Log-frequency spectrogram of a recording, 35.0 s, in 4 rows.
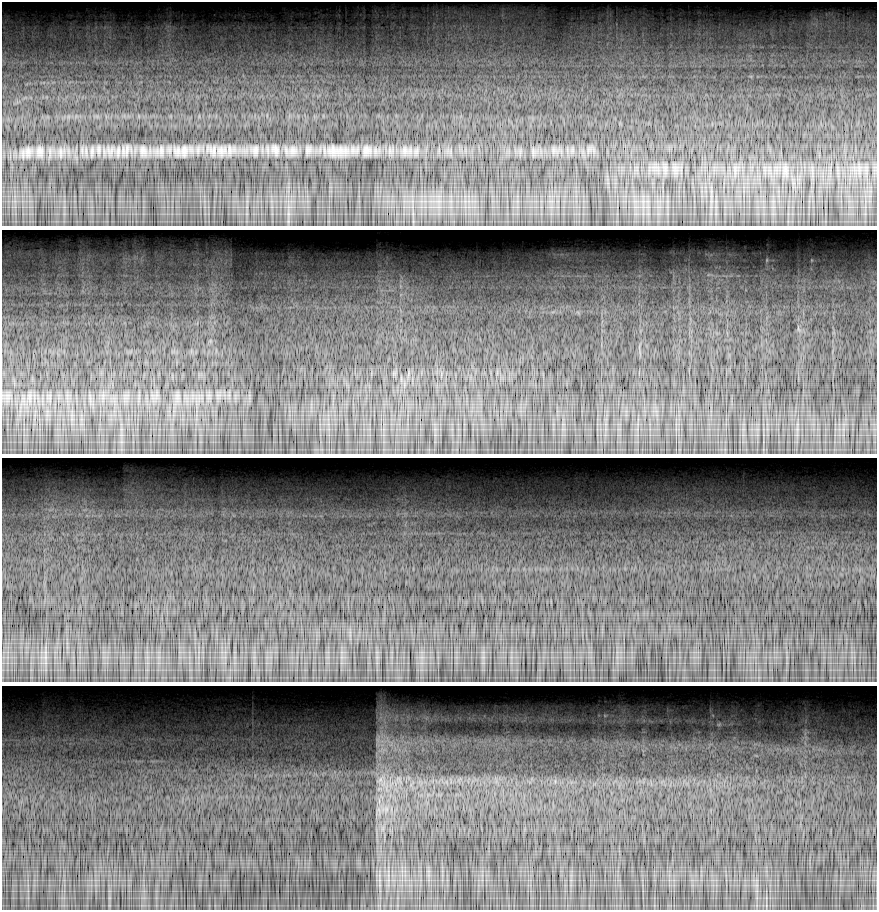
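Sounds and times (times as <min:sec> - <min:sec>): train wheels clacking over rail joints: 0:00.0 - 0:24.2, 0:29.9 - 0:35.0
steady rolling rumble: 0:19.1 - 0:35.0.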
